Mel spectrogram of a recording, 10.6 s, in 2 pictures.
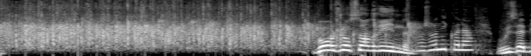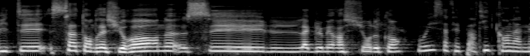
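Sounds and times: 
audience applause welcoming guests: 0.0s - 4.3s
speech: 3.2s - 10.6s.

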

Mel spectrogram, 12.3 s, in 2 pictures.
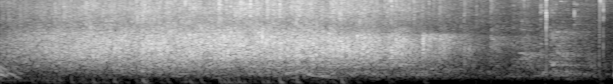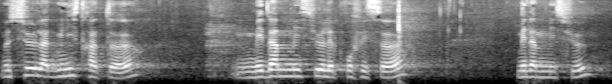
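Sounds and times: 
audience applause at a lecture: 0.0s - 5.2s
speech: 6.2s - 7.6s, 8.5s - 10.4s, 11.3s - 12.2s.

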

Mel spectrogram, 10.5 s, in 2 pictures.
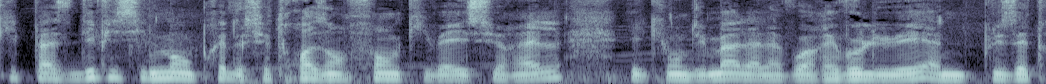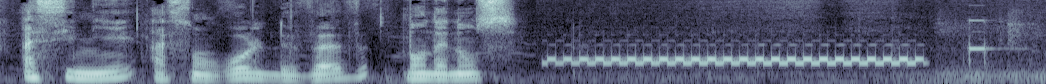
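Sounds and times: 
speech: 0.0s - 7.9s
telephone ringing: 7.9s - 10.2s.

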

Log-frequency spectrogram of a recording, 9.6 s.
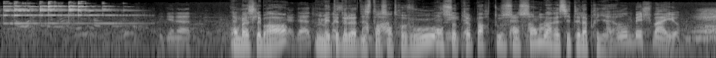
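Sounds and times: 
hand bell rung at a school to end recess: 0.0s - 2.1s
speech: 2.2s - 9.4s.

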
